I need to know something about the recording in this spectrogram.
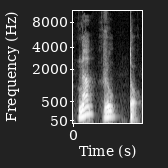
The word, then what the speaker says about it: Naruto: So in Japanese, this would normally be pronounced Naruto, Naruto, Naruto, Naruto. But in English, it is normally pronounced Naruto.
